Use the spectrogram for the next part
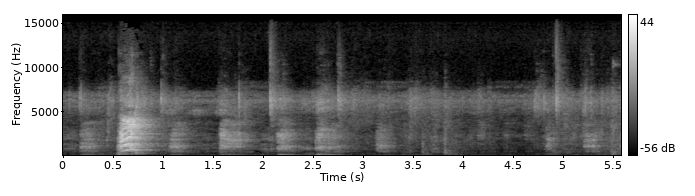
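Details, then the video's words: Two dogs playing together at a dog resort in Phuket; a loud yelping bark near the start, then a run of shorter rough barks and growly yips spread across the clip. "Mai and Mocca playing"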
